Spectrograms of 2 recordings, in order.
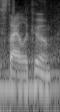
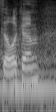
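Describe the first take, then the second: First: The name is read out from its spelling. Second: The name is said the local way. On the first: The speaker calls it wrong. "It's clearly Steilacoom" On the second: The speaker calls it right. "you hear Stillicum and you like just know that that's Stillicum"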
